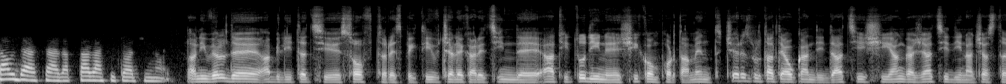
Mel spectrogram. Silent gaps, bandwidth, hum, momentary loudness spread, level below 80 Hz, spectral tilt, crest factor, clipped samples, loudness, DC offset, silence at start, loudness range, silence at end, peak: none; 16.5 kHz; none; 6 LU; -58 dBFS; -5 dB/octave; 16 dB; under 0.1%; -16 LUFS; under 0.1%; 0 s; 1 LU; 0 s; 0 dBFS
